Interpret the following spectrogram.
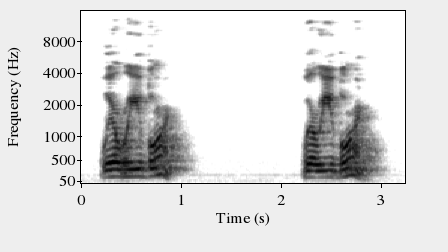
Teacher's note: It's an information question, so the intonation goes down at the end.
